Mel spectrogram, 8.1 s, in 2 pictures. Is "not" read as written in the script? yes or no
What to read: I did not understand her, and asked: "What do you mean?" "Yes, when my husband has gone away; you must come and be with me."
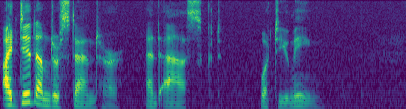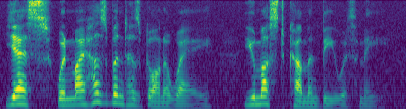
no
